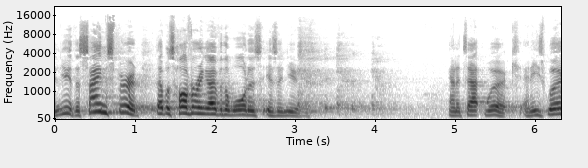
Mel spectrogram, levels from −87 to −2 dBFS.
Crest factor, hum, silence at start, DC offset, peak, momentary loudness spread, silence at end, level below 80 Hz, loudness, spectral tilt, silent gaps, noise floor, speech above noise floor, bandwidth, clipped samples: 20 dB; none; 0 s; under 0.1%; -4 dBFS; 19 LU; 0 s; -74 dBFS; -23 LUFS; -6 dB/octave; none; -61 dBFS; 38 dB; 16 kHz; under 0.1%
